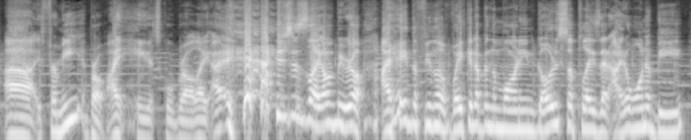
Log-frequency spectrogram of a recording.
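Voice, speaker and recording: Speaking at a moderate clip with hardly any pauses, this young man from Texas, United States, keeps his vlog audience laughing through casual, slangy storytelling. His pitch is on the high side and a bit bright, and soft background music runs underneath.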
